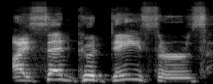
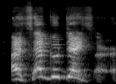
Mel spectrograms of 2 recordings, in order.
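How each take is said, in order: First: Said in the usual way. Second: High, loud mock outburst; hammed-up, higher and louder send-off; mock indignant dismissal. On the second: Host replays a son firing his mother, mock indignant shout.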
